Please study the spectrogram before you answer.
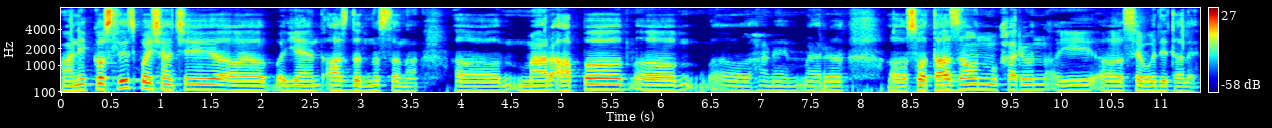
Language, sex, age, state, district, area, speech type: Goan Konkani, male, 45-60, Goa, Canacona, rural, spontaneous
